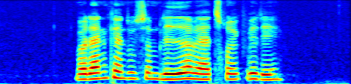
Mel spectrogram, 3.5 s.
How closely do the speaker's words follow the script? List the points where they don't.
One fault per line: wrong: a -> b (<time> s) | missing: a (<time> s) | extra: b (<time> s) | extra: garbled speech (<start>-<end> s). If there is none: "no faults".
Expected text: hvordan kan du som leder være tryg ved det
no faults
